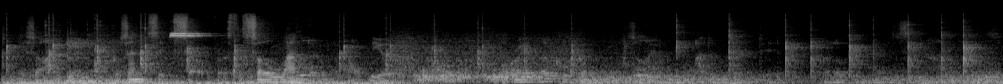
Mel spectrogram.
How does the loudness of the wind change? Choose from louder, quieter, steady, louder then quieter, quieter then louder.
louder then quieter.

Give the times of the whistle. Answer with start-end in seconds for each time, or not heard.
0.7-2.0.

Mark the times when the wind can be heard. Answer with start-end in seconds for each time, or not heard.
0.0-9.9.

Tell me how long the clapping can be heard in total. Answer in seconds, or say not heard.
10 s.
